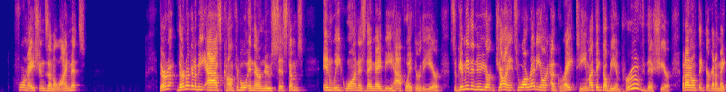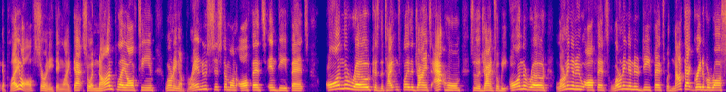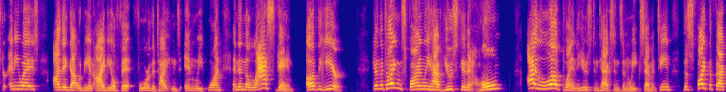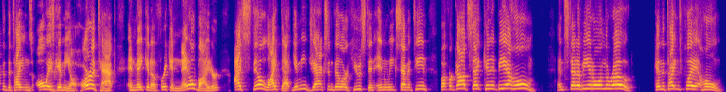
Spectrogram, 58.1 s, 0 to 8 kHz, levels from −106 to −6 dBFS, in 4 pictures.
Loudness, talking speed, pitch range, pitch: -22 LUFS, 205 wpm, 180-265 Hz, 215 Hz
